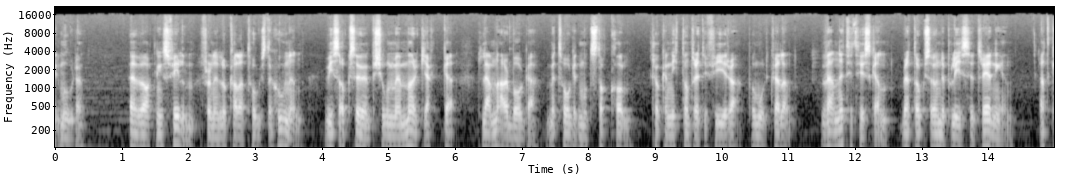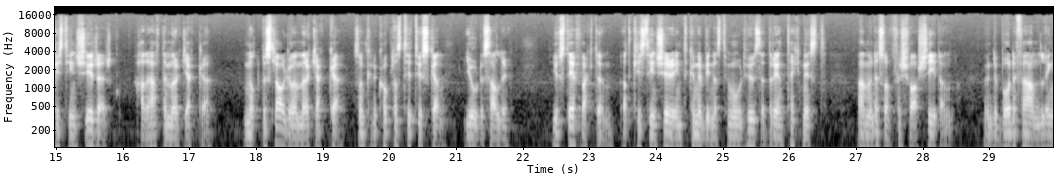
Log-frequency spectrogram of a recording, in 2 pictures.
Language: Swedish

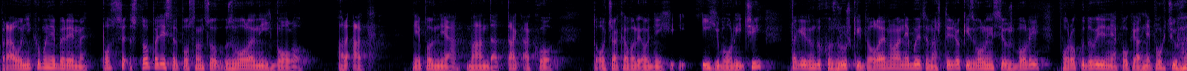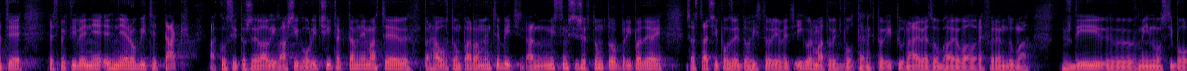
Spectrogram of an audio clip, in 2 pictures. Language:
Slovak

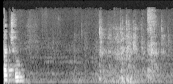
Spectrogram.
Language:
Czech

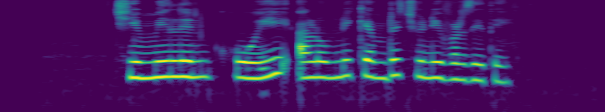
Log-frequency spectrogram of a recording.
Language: Javanese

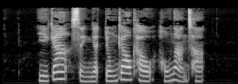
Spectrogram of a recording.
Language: Cantonese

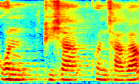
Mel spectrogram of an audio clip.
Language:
Manipuri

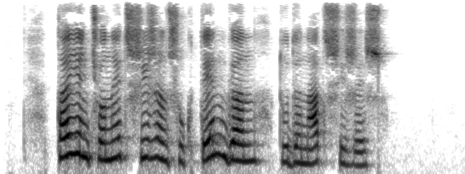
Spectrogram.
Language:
Mari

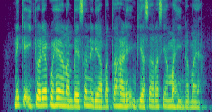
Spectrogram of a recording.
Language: Kikuyu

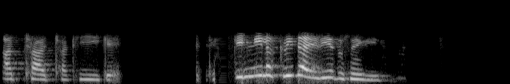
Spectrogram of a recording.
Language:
Dogri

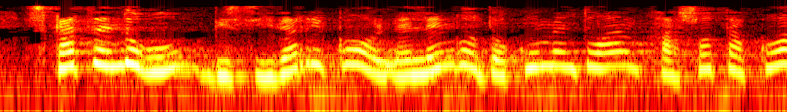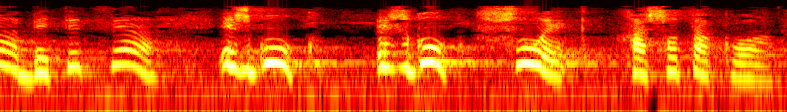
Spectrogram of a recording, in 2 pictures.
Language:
Basque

